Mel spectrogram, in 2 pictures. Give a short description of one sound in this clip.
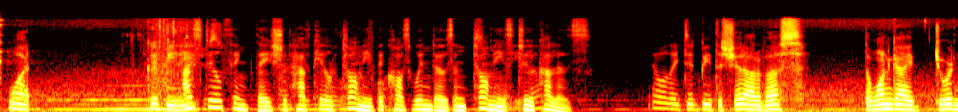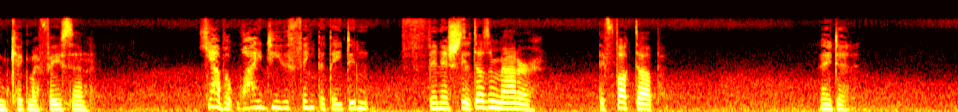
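A woman answers, speaking casually.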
